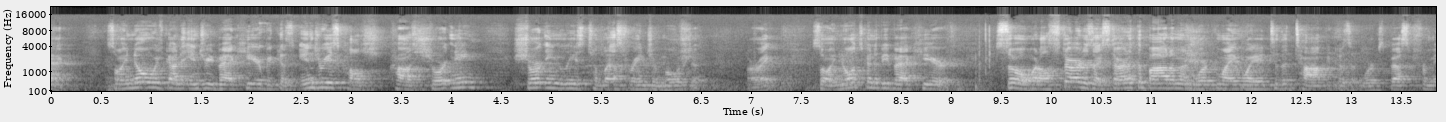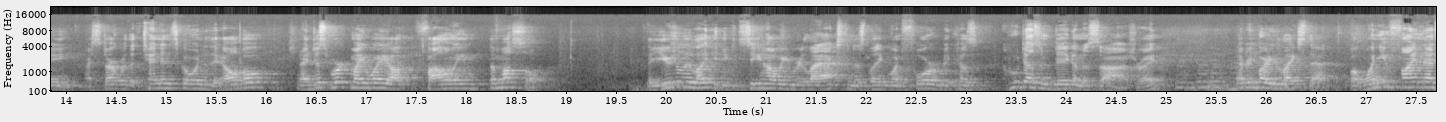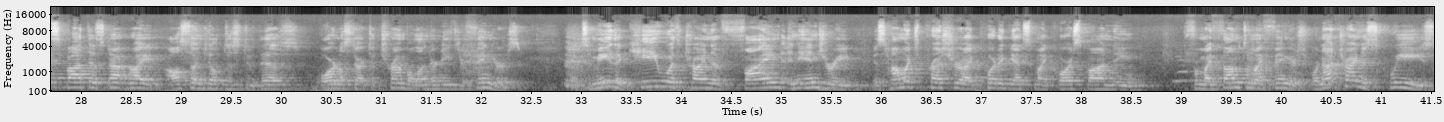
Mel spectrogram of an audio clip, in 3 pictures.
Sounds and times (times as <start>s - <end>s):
Speech: 0.0s - 18.9s, 19.8s - 25.0s, 25.7s - 41.5s.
